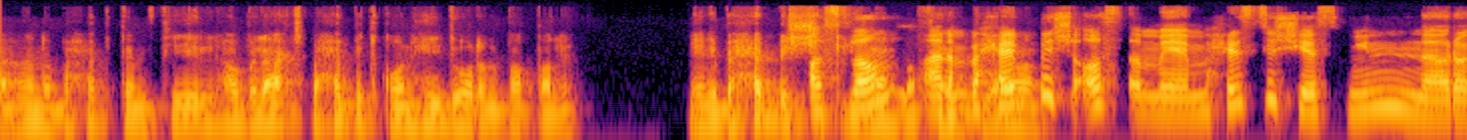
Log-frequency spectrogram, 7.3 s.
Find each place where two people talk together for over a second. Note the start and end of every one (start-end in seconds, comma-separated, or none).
4.0-5.2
